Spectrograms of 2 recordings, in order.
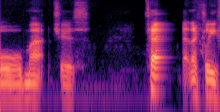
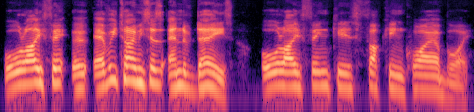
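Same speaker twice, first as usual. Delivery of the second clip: higher, louder, worked-up rant; excited; 6 semitones higher, 6 dB louder than usual. Real, not acted. Ranting to the co-host about the catchphrase, excited. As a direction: burst out with it.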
